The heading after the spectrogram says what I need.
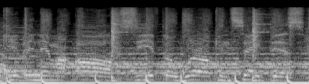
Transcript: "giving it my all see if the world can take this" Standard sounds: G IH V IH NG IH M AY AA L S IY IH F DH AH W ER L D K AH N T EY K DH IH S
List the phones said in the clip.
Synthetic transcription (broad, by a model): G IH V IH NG IH M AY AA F S IY IH F DH AH W ER L D K AH N S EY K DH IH S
